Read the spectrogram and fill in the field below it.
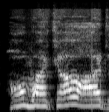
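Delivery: high-pitched mock starstruck gasp of words; imitated starstruck awe. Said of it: "Like, she was starstruck".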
